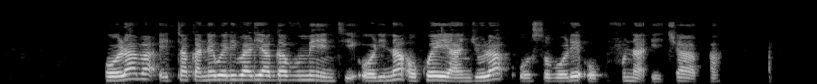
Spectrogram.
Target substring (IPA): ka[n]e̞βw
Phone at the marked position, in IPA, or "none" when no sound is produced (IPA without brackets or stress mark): n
